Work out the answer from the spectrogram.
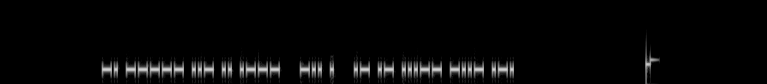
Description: Morse code, heard as a keyed tone, about 40 wpm, 700 Hz. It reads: N0UIJ DE AA3XR
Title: USA Callsign DE Callsign - 5 Characters - 40wpm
